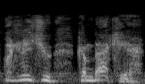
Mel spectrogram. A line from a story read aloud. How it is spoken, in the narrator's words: Han asked between breaths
